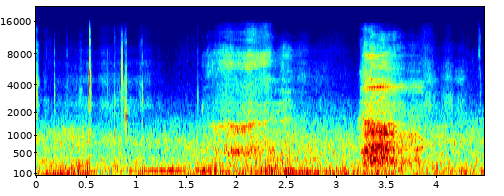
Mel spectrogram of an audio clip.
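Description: Two short, breathy snorts, the second and louder one about three seconds in, after a few faint clicks.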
